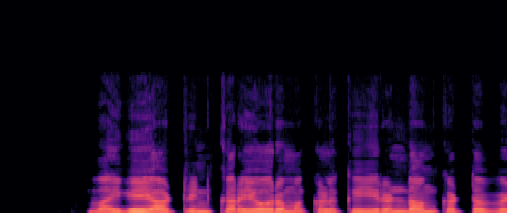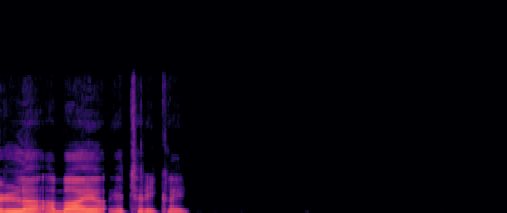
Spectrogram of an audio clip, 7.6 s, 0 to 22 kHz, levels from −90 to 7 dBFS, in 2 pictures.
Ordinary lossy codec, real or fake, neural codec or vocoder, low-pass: none; real; none; 14.4 kHz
